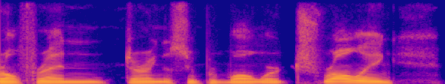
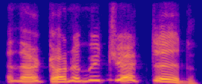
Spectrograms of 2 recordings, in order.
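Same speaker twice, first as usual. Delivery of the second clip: squeaky high punchline; high squeak. Real, not acted. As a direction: squeal the last words. Sudden falsetto punchline.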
